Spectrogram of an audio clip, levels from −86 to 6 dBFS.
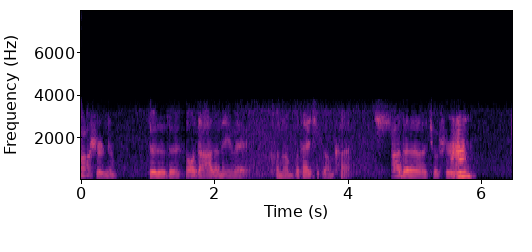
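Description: Throughout, the speech carries plainly audible G.729 codec damage at 8 kbit/s, confined to roughly 200 Hz to 3.6 kHz, with a rough, synthetic texture from the low-rate model. At 1.48 s and again at 4.46 s, VoIP packet loss concealed by the speech codec removes 80 ms, then 180 ms, of audio. The decoder stretches the last sound into a fading buzzy tone or coloured noise, and the audio stays weak until 1.60 s and 4.78 s.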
